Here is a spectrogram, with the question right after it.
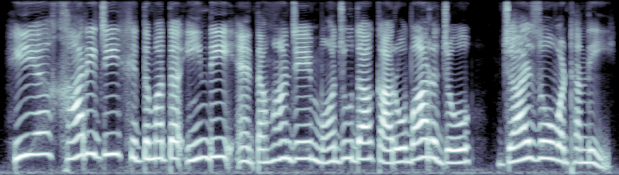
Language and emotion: Sindhi, neutral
